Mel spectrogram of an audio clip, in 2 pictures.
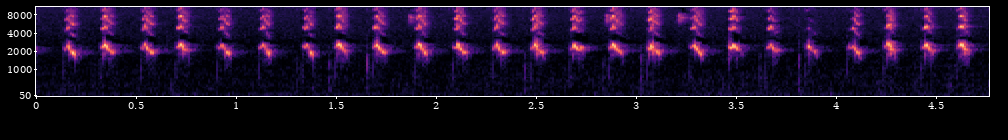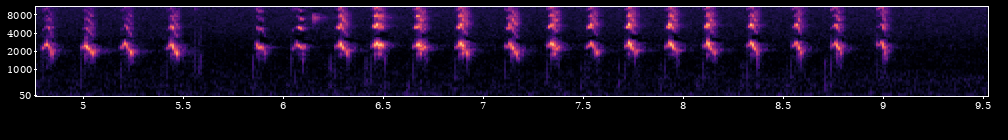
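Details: A guinea pig outdoors in summer, under its cage, gives a rare happy chirp: a long, steady run of high, bird-like notes, several each second, meaning it is very happy.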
